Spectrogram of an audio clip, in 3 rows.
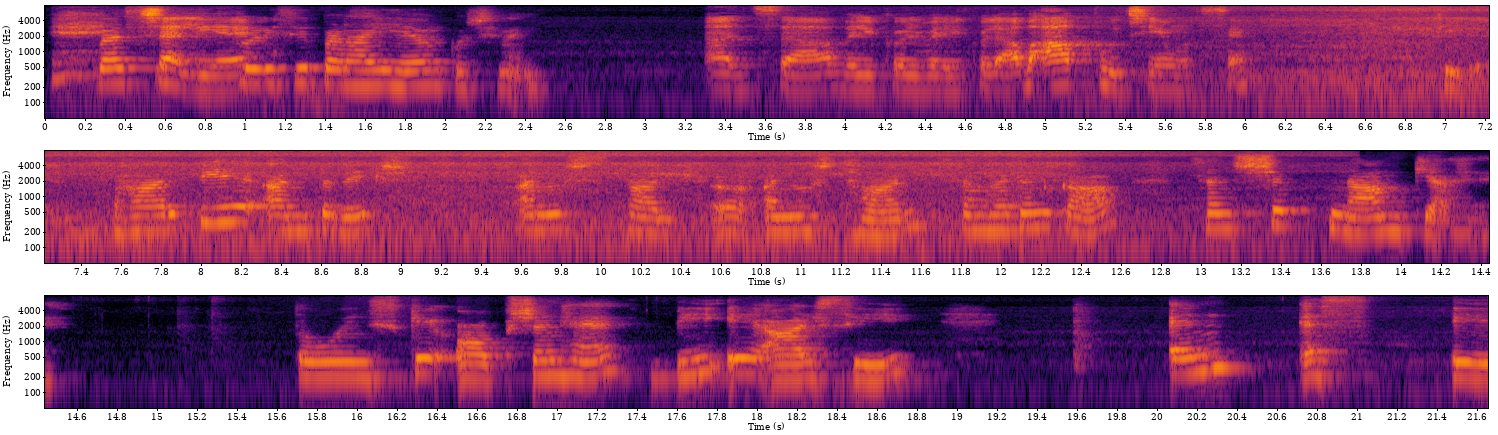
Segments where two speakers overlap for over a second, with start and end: none

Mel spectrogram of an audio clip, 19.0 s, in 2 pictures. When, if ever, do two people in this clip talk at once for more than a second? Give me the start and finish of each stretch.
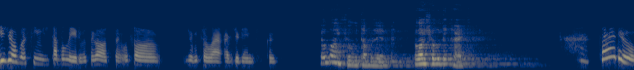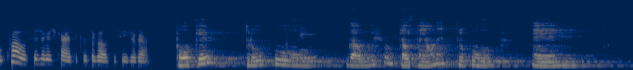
none

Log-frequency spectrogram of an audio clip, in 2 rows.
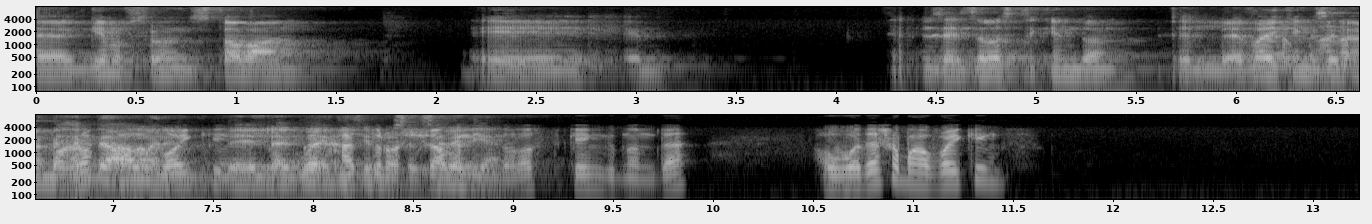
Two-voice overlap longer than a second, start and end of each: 6.2-9.0

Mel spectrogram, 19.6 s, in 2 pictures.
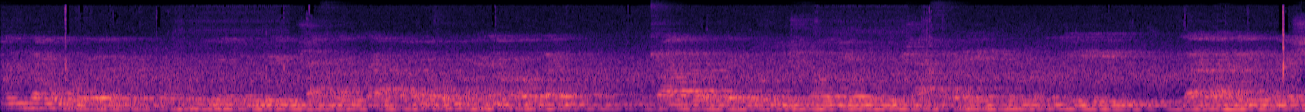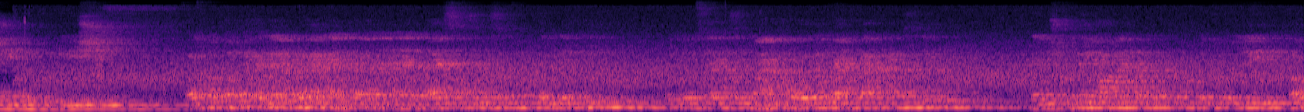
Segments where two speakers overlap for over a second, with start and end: none

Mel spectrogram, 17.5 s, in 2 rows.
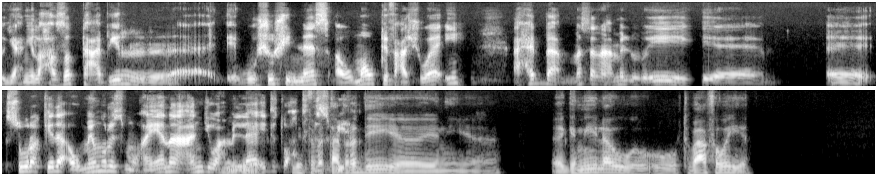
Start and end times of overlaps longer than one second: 10.9-12.2

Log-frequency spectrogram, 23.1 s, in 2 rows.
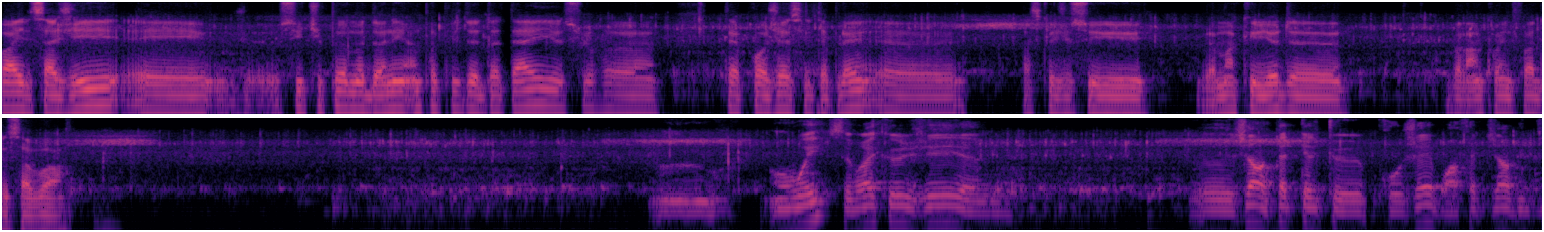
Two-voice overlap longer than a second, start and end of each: none

